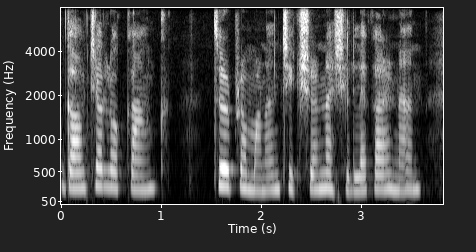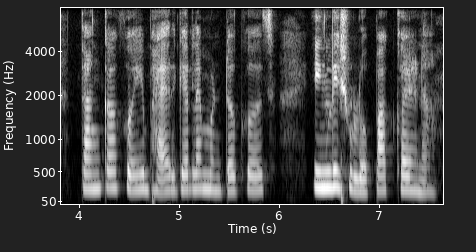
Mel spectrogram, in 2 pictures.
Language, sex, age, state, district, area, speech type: Goan Konkani, female, 30-45, Goa, Ponda, rural, spontaneous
